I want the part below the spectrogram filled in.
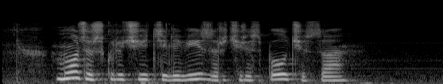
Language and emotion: Russian, sad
